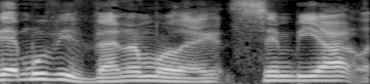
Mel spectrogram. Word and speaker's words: symbiote: No, so Eddie Brock and this symbiote get together.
